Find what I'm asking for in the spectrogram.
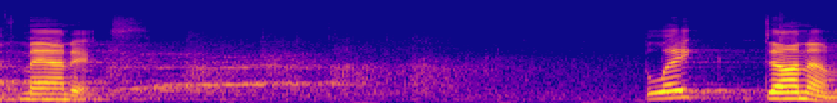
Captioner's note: applause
